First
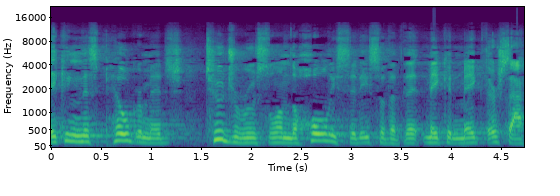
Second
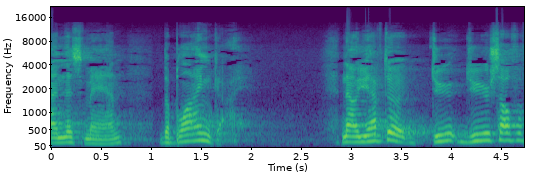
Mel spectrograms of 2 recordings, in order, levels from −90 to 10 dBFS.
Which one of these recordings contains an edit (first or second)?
second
